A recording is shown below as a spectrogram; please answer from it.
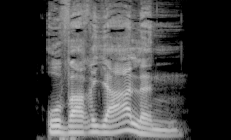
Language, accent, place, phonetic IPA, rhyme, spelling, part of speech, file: German, Germany, Berlin, [ovaˈʁi̯aːlən], -aːlən, ovarialen, adjective, De-ovarialen.ogg
- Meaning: inflection of ovarial: 1. strong genitive masculine/neuter singular 2. weak/mixed genitive/dative all-gender singular 3. strong/weak/mixed accusative masculine singular 4. strong dative plural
